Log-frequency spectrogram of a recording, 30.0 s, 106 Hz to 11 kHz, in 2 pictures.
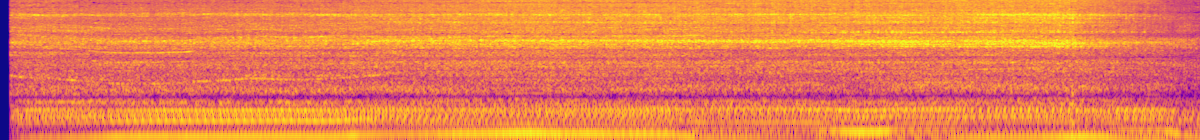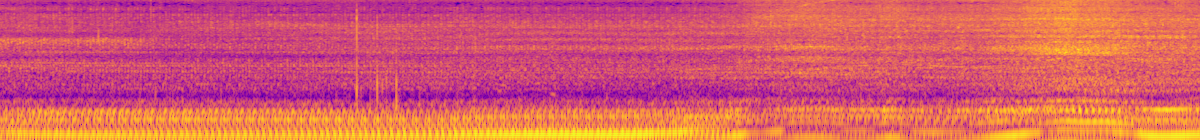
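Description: Chevrolet Colorado ZR2 pickup's engine running at low revs as the truck crawls over a rock ledge, its note changing several times as throttle is fed in and eased off.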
